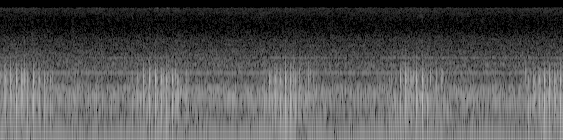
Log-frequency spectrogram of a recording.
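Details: Pet cat of twelve years purring in loud rhythmic pulses, rough rumbling bursts roughly every second with short quieter pauses between, and a faint constant hum beneath.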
